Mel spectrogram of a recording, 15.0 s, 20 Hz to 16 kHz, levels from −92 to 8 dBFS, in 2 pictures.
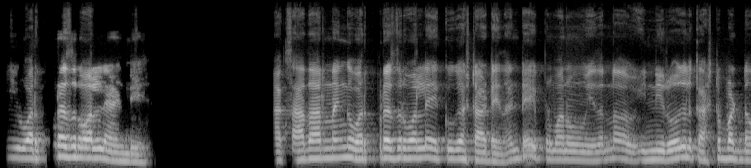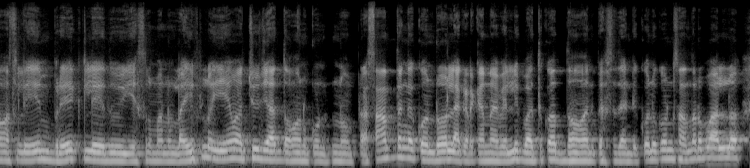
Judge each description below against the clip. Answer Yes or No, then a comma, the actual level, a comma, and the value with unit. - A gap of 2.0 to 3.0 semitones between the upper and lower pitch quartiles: No, average, 4.2 semitones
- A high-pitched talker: No, medium, 150 Hz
